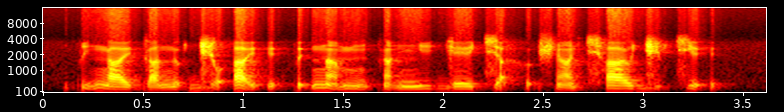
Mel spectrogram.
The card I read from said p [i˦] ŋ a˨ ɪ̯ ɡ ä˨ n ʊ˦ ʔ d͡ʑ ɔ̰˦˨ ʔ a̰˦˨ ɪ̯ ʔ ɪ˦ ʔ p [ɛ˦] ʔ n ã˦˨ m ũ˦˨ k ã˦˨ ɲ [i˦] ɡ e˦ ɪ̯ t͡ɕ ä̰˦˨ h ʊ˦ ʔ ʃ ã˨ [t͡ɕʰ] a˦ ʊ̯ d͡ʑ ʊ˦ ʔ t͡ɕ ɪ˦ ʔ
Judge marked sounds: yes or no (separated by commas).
no, no, yes, yes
